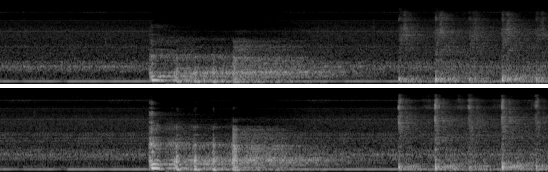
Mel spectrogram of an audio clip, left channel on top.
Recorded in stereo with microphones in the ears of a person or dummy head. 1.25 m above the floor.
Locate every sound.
1.5 s laughter: 60° right (ahead or behind), 0.6 m
4.0 s footsteps: 50° right (ahead or behind), 1.9 m; by 5.4 s 40° right (ahead or behind), 2 m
